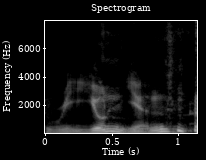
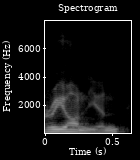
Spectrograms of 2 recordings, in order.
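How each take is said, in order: First: Said in the usual way. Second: "reunion" said as ree-ON-yun; "reunion" with an ON sound for the U; mispronounced reunion. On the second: Shown as a demonstration. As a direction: make the middle of "reunion" sound like "onion". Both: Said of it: "not reunion".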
